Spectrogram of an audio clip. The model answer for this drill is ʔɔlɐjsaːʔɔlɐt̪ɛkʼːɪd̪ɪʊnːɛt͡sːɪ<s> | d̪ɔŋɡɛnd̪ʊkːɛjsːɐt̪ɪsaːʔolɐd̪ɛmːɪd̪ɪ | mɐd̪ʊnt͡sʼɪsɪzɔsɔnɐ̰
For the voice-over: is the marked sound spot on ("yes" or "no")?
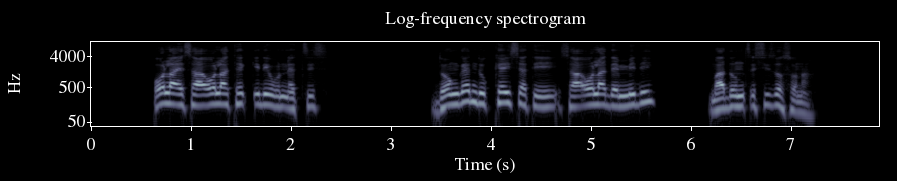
yes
